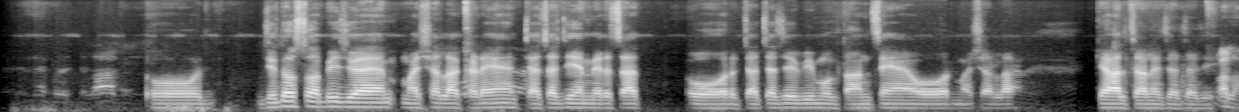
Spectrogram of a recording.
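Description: A young man speaks with animation close to the microphone.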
